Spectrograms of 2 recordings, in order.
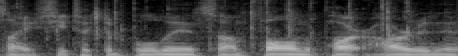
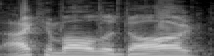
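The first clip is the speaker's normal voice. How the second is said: loud mock lament; 4 semitones higher, 7 dB louder than usual.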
